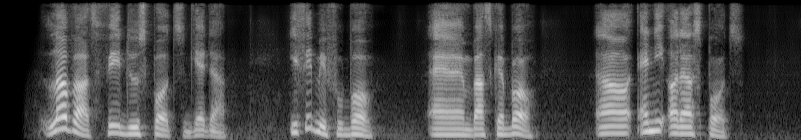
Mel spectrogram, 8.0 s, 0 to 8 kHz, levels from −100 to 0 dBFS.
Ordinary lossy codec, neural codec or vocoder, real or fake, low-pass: none; codec, 16 kHz, 1 kbps, X-Codec, WavLM features, trained on Multilingual LibriSpeech; fake; 7.2 kHz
